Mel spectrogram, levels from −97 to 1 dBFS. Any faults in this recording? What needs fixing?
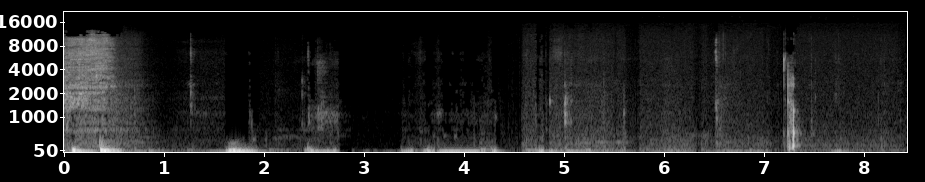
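Zipper noise, 0.51 to 1.00 s and 4.01 to 4.63 s: the gain moves in unsmoothed 2 dB jumps, around twenty a second on the cut of about 15 dB and fifteen on the matching rise, so each step clicks and the speech carries a ticking rasp. Prevent it by ramping gain per sample, or with a short smoothing filter.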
